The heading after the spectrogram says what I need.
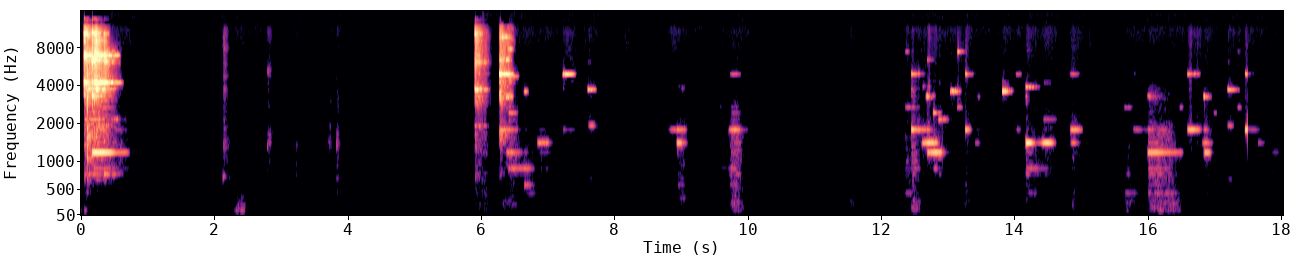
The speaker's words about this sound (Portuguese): Vou até tocar aqui, ó. Esse aqui, o koshi.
